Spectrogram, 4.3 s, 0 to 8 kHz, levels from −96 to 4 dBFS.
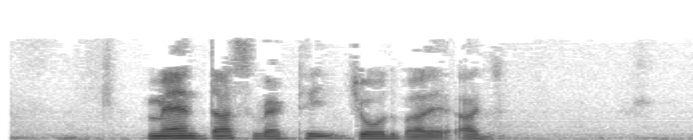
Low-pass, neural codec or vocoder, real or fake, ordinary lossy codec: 7.2 kHz; autoencoder, 48 kHz, 32 numbers a frame, DAC-VAE, trained on Japanese speech; fake; MP3, 24 kbps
